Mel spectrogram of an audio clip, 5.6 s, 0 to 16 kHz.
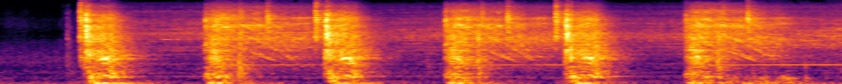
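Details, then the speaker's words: Brand-new 2024 Harley-Davidson CVO ST Road Glide with about 500 km, after charging and a new battery: repeated short starter bursts about every second, each stalling abruptly at compression with no firing; crank no-start, owner suspects an electrical issue. "So the bike goes up to compression and then throws out the starter motor. And that's what it's done since the moment I tried to start it up until the replacement of the new battery."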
